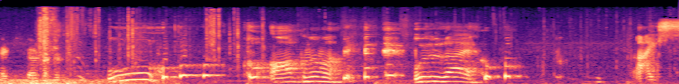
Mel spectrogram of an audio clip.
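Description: A young man talks and laughs with animation, close to a microphone.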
